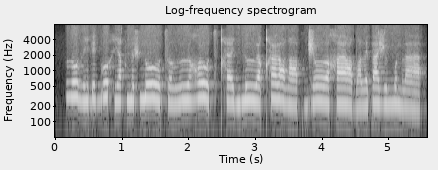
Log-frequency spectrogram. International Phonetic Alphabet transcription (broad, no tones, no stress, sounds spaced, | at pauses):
ð o ð i ɗ e ɡ o h iː q n o ʃ n oː t͡s ɤ ɣ ɯː ʁ oː t͡s qʰ iː ɡ n ɯː qʰ ɯː ðˤ aː p d͡ʒ ɤː χ aː dˤ e l e p a ʒ ɯ ŋ o n β aː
